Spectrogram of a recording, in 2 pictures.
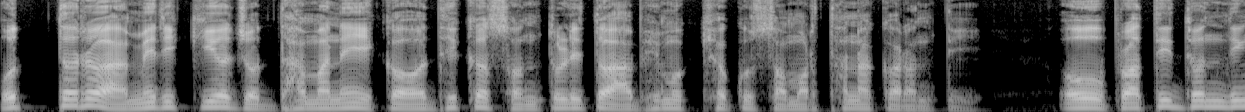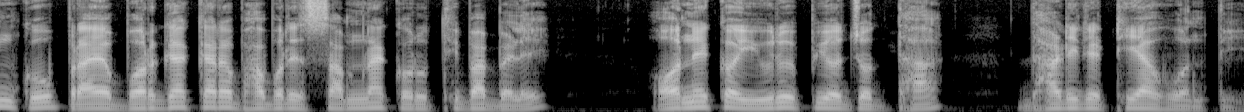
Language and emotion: Odia, neutral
